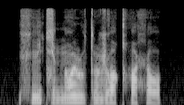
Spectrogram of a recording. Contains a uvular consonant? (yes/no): yes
